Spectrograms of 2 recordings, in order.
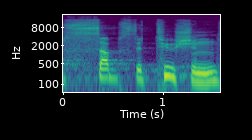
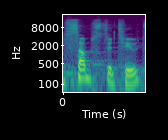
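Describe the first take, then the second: First: Stumbling slowly over "substitution"; "substitution" said slowly as the wrong word. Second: Said in the usual way. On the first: Shown as a demonstration. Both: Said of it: "not substitution".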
